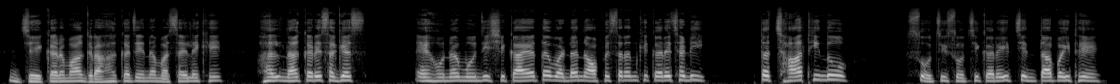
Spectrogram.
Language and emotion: Sindhi, fearful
